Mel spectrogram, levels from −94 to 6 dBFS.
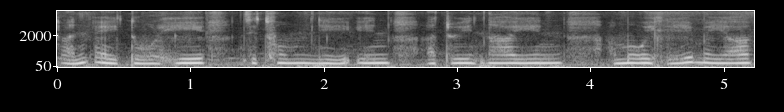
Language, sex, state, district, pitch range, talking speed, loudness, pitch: Mizo, female, Mizoram, Aizawl, 205-225 Hz, 150 wpm, -14 LUFS, 220 Hz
